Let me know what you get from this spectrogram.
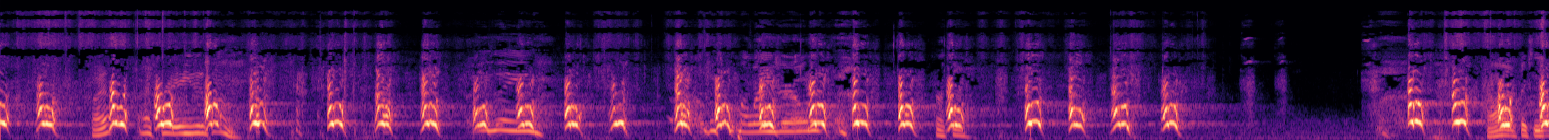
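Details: Redbone Coonhound baying at a tree during a night raccoon hunt: loud, hoarse, drawn-out bawls repeated almost twice a second, some with longer wavering notes, with a short pause near the end before baying resumes.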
